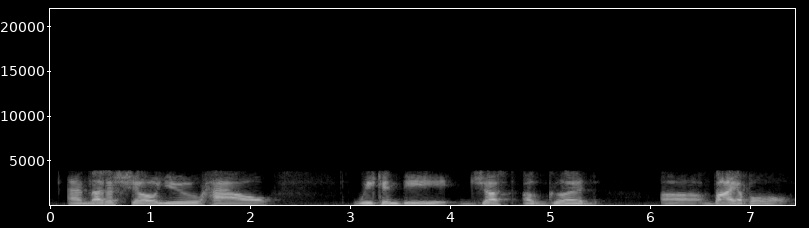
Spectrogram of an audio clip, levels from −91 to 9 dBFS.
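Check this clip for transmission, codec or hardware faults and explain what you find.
There's one fault, and it runs through the whole clip: the speech has clearly been through a G.729 codec. Nothing reaches above about 3.8 kHz, so it sounds narrowband and boxy. G.729 rebuilds the speech from a vocal tract filter, a pitch estimate and a handful of pulses per frame rather than sending the waveform itself, which leaves it plainly rough and slightly synthetic. That fits the 8 kbit/s G.729A variant.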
